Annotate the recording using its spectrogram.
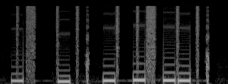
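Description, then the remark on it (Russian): Chiptune-style percussion in a steady, punchy rhythm: hissy bursts from a white-noise channel alternate with short, low, buzzy drum hits from a recorded-percussion channel, loud, with no voices. “Начинается все с канала, который воспроизводит белый шум, и канала, который воспроизводит записанную перкуссию.”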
